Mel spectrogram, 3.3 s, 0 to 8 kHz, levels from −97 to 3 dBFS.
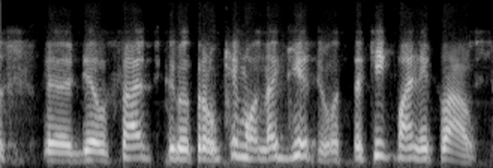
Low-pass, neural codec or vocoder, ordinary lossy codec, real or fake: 7.2 kHz; codec, 16 kHz, 4 kbps, FunCodec, trained on LibriTTS, 50 frames a second; Opus, 24 kbps; fake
